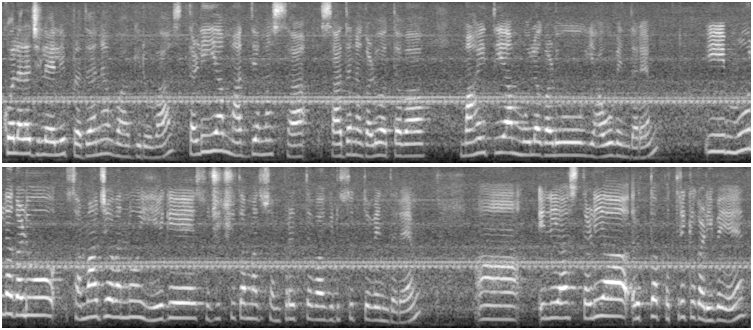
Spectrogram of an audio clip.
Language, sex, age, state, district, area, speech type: Kannada, female, 18-30, Karnataka, Kolar, rural, spontaneous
